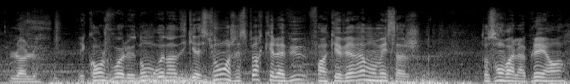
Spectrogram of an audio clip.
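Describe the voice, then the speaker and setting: A man speaks at a very fast pace with lively intonation and a fairly high pitch. Noticeable background noise and audible room echo fill the recording. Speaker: food delivery courier vlogger. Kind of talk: casual vlog commentary while riding. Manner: hesitant, many fillers.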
